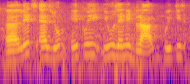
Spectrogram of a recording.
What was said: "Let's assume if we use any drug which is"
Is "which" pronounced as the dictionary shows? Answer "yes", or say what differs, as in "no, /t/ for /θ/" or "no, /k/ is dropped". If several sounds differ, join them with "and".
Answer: yes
